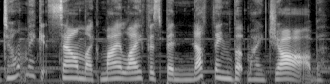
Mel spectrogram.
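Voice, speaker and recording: Younger sister, weary and unimpressed, medium-pitched, curt and guarded played by a woman, scripted story drama. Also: moderate pace, a bit bright, soft background music, lightly acted. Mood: sarcastic. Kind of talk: scripted audio story dialogue.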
